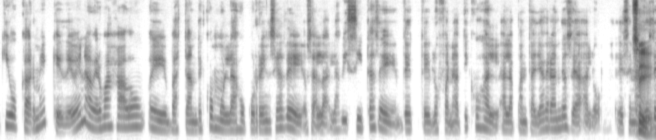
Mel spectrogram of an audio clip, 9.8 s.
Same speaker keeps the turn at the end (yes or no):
yes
